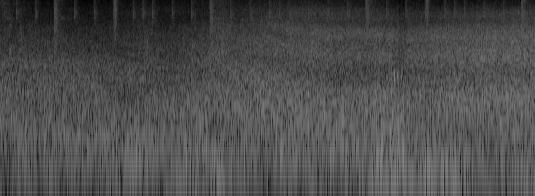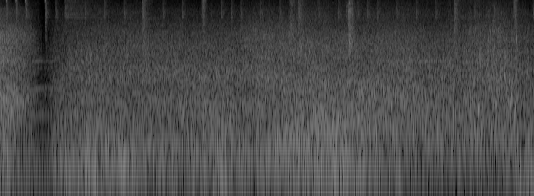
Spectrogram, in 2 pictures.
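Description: Sea surf washing in the shallows, with wind on the microphone, a steady rushing noise that dips briefly a little before six seconds in. Background music plays underneath.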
